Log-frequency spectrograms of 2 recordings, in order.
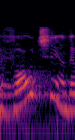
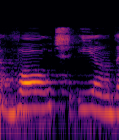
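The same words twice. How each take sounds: First: "volte e anda" run together without a break; one single word. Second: "volte e anda" drawn out with a break before "anda"; two separate words. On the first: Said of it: "é uma palavra só". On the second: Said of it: "não é volte e anda". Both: Shown as a demonstration.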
